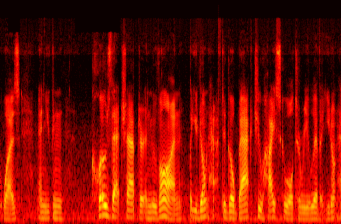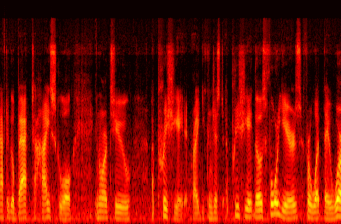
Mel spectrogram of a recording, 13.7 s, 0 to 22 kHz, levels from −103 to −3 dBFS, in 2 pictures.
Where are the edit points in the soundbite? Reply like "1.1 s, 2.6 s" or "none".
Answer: none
